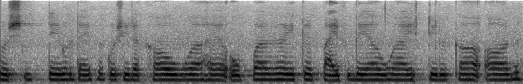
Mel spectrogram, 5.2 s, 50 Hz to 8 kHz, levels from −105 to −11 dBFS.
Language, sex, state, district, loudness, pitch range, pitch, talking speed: Hindi, female, Punjab, Kapurthala, -15 LUFS, 190-200 Hz, 195 Hz, 205 wpm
